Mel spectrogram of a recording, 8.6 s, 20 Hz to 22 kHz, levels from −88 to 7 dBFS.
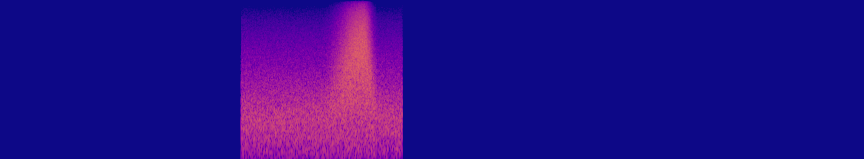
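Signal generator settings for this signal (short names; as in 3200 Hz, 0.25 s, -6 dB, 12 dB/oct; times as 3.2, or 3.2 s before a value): whoosh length 1.61 s, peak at 1.22, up 0.44 s, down 0.16 s, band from 1200 Hz, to 7700 Hz, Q 0.84, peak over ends 18 dB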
